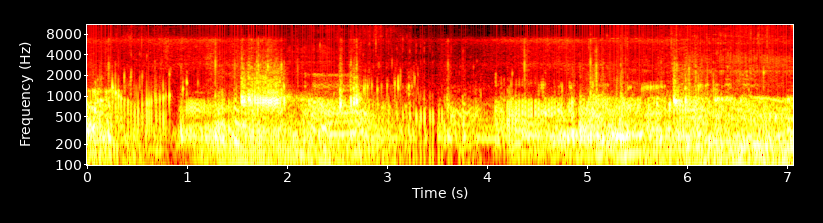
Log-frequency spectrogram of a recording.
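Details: Loud, long gurgling and rumbling stomach growling that changes in pitch: ordinary borborygmi from gas and fluid moving through the gut.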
